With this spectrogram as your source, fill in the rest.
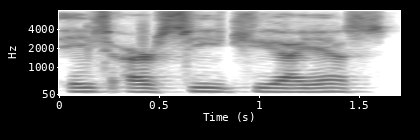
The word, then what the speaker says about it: ArcGIS: The council should demand that the Office of Planning use the ArcGIS, ARCGIS tools in preparing its analyses of proposed zoning actions. I'm being told how to pronounce it.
